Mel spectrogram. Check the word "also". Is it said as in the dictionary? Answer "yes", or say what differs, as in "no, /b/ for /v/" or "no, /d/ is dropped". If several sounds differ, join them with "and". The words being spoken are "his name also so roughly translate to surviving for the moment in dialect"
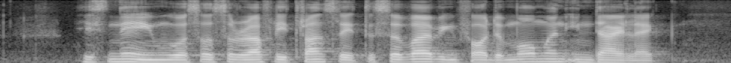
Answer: no, /l/ is dropped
